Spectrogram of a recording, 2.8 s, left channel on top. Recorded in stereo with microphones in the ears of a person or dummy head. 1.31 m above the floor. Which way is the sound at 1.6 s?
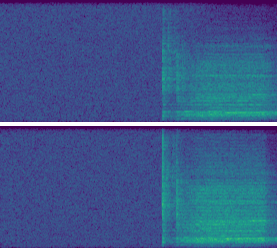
35° right (ahead or behind).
